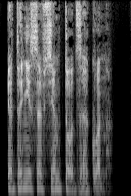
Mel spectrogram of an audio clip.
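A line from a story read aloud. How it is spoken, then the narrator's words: Snorting. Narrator (Russian): фыркнул артефактор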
